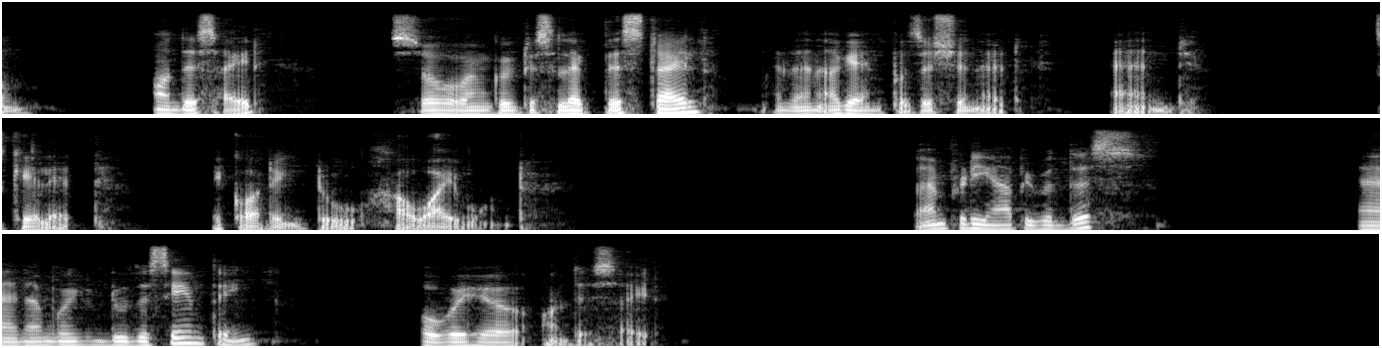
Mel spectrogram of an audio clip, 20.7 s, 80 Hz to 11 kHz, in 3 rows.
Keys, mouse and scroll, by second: 1.9 click, 3.6 g, 5.0 s, 8.0 s, 9.9 g, 10.2 s, 10.4 g, 11.0 s, 11.3 click, 14.0-16.0 middle drag, 16.0 click, 17.2 click, 17.3-20.1 typing.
